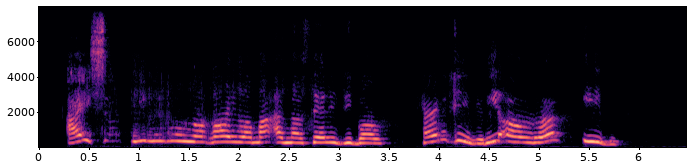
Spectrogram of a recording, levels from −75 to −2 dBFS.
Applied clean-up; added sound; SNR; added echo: neural mask model DeepFilterNet 3.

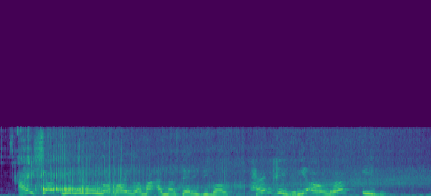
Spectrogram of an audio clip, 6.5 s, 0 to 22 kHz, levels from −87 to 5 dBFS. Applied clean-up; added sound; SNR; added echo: none; Fill (with liquid); 5 dB; reverberation time 1.0 s.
